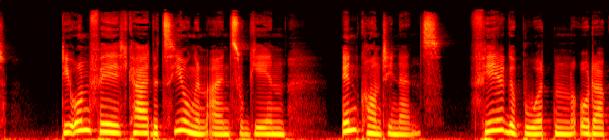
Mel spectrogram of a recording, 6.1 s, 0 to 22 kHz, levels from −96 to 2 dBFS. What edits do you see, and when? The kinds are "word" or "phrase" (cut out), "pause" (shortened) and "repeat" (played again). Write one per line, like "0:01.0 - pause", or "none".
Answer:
0:01.5 - word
